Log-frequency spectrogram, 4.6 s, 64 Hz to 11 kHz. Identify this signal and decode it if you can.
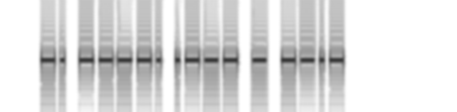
Morse code, heard as a keyed tone, about 25 wpm, 700 Hz. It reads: N9JTQ
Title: USA Call Signs - 5 Characters - Repeated 3x - 25wpm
